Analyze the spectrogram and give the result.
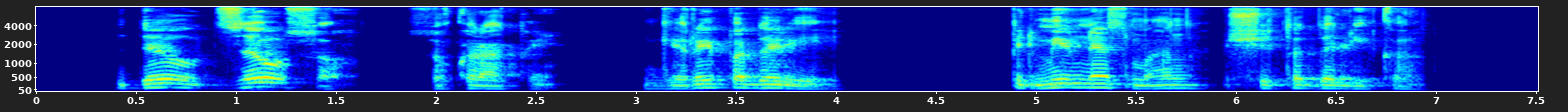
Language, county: Lithuanian, Šiauliai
